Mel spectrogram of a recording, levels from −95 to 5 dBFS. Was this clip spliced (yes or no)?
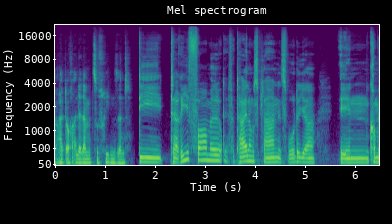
yes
